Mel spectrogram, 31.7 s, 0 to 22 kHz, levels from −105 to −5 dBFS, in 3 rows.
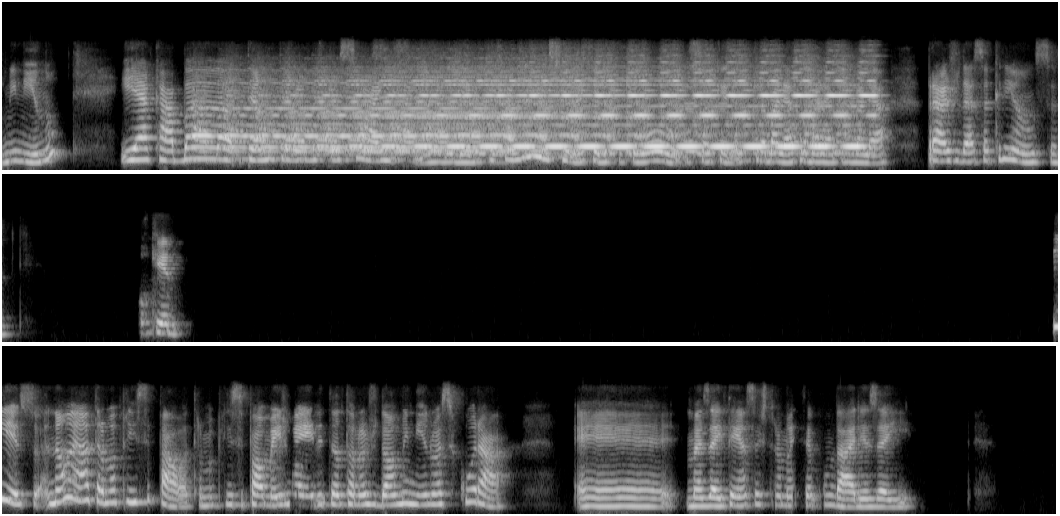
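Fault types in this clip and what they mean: Feedback howl: two devices in one room shared the call, so the loudspeaker-to-microphone loop gained level each trip. From 1.89 to 8.96 s the repeats swell into a tone around 500 Hz, pulsing roughly every third of a second, peaking about 8 dB above the speech.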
